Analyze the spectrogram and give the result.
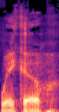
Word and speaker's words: Waco: She has directed Ally McBeal, The Practice, White Collar, Party of Five, Hell on Wheels, Sports Night, Burn Notice, Grounded for Life, Waco, or is it pronounced Wacko? It's Waco. – Yeah, I think it's Waco.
